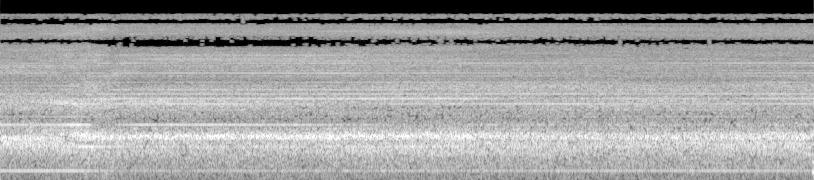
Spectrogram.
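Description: Small handheld hair dryer blowing steadily: a continuous rush of air with a motor hum, one lower tone of which drops away about a second in. It is blowing hot air across wet alcohol ink.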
